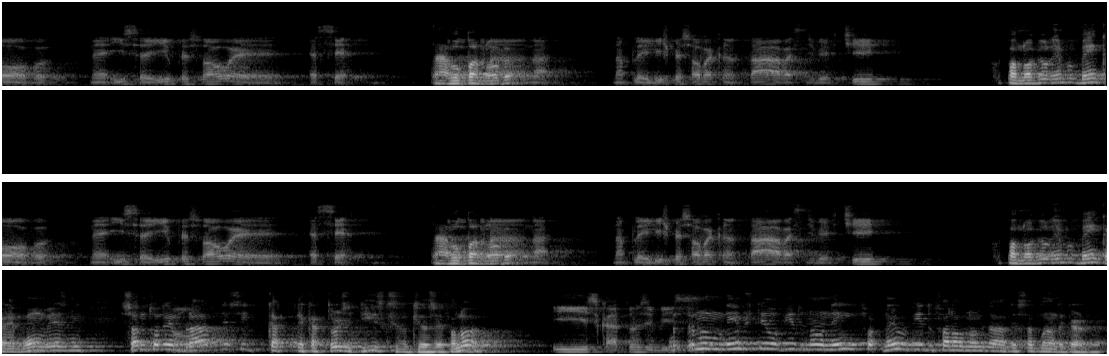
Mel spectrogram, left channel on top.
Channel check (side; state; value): left; drops out; at 11.1 s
